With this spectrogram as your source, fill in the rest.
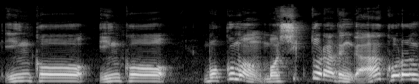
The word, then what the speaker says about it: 咽喉: 이게 인후, 발음은 인코.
